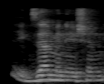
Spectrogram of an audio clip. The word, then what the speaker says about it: examination: The suffix is TION, and where the stress is? The stress is on NA, and NA is a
